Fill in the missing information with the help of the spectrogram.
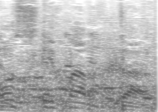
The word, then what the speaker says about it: Poskiparta: Yeah, Finnish language is totally phonetical. So everything you see, you pronounce it exactly how it's written. – Poskiparta.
